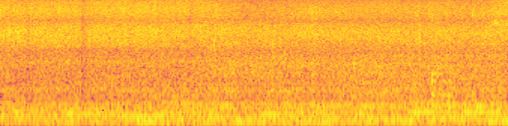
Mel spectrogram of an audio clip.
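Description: Mooli, white daikon radish, sizzles loudly in a hot pan as it goes into the oil, a steady dense hiss and crackle filling the whole stretch without pause, with no voices over it.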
